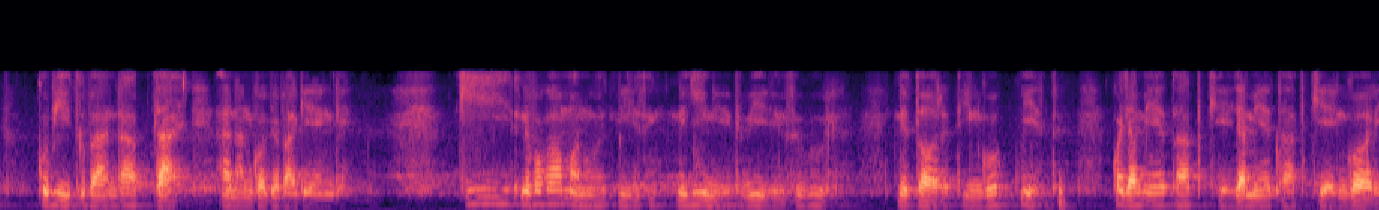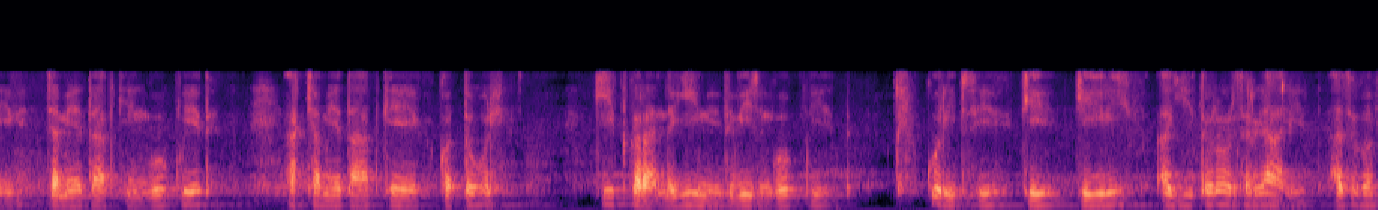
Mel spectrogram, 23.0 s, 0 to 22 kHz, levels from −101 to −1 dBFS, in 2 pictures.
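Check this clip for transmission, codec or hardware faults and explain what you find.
A codec fault runs through the whole clip, and Nellymoser compression is the likely culprit. The speech sounds heavily damaged, hissy and smeared, with nothing above 5.3 kHz. That fits starved bands being filled with noise at around 22 kbps.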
